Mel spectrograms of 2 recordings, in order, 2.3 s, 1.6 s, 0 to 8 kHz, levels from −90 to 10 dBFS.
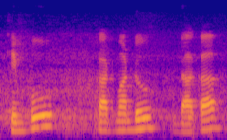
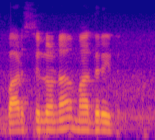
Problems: none marked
